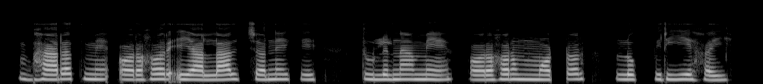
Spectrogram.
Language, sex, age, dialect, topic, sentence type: Magahi, female, 36-40, Southern, agriculture, statement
